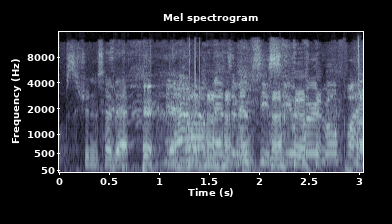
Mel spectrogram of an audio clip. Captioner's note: group laughing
